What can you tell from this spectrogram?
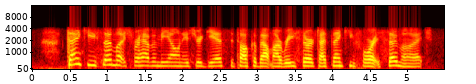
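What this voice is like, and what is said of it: Southern US accent, South Georgia. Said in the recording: “southern accent ... this little accent is a little South Georgia country girl that grew up on a South Georgia farm”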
